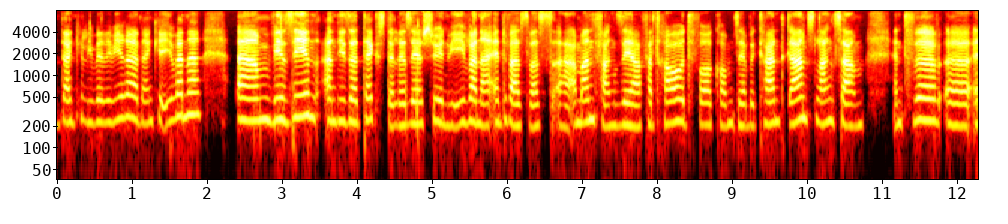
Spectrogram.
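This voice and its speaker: A woman's voice: a little high, sharp tone, dry recording, highs cut off. A woman moderating a book presentation, speaking hesitantly with many fillers and restarts. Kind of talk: conversational book talk.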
